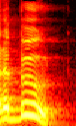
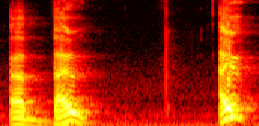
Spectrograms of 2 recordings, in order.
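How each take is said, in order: First: "boot" with a long oo, pitched high; high "boot" with an oo vowel; the wrong imitation. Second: "About", "Out" with clipped Canadian ou; Canadian pronunciation. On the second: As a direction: say "About" and "Out" with a raised diphthong. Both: Shown as a demonstration. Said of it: "You gotta do it like that".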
